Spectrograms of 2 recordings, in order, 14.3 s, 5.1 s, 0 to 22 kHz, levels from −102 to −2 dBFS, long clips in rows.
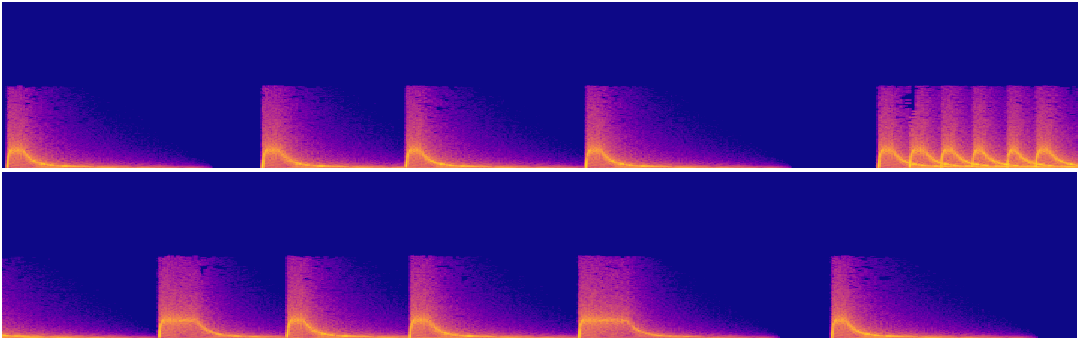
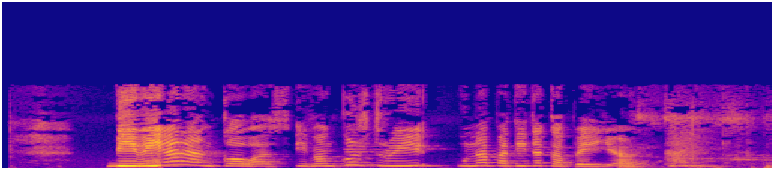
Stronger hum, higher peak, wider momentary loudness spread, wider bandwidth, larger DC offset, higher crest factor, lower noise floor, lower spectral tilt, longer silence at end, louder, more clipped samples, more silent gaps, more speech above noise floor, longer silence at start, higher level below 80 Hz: neither; about the same, 0 dBFS vs 0 dBFS; second, 19 LU vs 24 LU; about the same, 11 kHz vs 11.5 kHz; neither; about the same, 22 dB vs 22 dB; about the same, -43 dBFS vs -45 dBFS; first, -6.5 dB/octave vs -2 dB/octave; first, 0.5 s vs 0 s; about the same, -20 LUFS vs -21 LUFS; neither; first, 1.39-1.72 s, 5.25-5.82 s, 12.35-12.67 s vs none; about the same, 25 dB vs 23 dB; second, 0 s vs 0.2 s; first, -40 dBFS vs -70 dBFS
